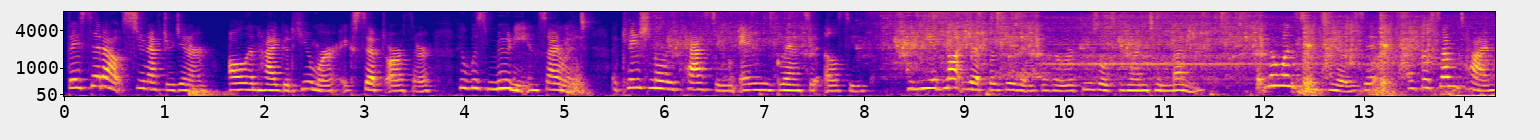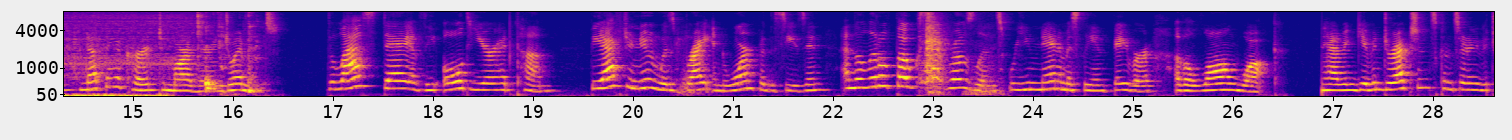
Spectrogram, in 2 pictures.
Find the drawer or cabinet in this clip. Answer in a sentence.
You can hear the drawer or cabinet from 1.2 to 1.8 s, from 12.9 to 14.1 s and from 22.9 to 23.7 s.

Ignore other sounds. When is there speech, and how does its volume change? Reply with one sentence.
The speech can be heard from 0.0 to 28.5 s, at a steady volume.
